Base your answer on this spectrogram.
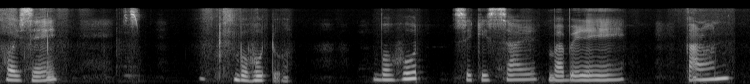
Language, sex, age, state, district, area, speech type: Assamese, female, 45-60, Assam, Dibrugarh, rural, spontaneous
